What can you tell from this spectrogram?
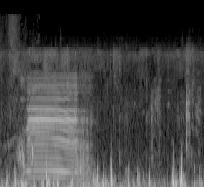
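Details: A cow from a herd roaming the road calls the herd with a single steady, harmonic moo lasting about a second, followed by scattered clattering and knocking sounds.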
